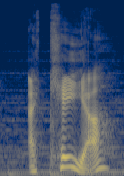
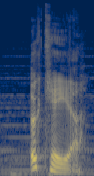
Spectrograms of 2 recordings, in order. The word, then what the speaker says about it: Achaia: It is either pronounced Achaia or Achaia. Either way, it's like that.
